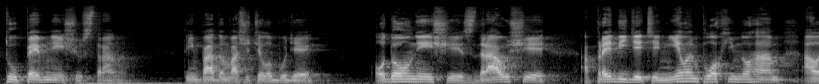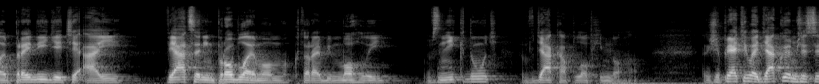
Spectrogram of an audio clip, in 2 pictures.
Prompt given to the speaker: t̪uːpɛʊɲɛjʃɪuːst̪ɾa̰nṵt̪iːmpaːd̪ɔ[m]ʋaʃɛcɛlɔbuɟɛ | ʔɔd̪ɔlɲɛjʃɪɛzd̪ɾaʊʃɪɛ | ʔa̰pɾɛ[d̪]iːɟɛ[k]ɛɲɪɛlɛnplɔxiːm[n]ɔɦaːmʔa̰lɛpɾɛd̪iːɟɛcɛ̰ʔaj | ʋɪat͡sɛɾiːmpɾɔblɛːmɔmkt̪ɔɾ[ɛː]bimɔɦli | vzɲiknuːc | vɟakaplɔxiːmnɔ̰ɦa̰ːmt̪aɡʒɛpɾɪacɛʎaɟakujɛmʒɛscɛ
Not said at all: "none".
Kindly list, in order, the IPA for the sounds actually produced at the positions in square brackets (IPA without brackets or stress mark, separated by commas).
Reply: m, d̪, c, n, ɛː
